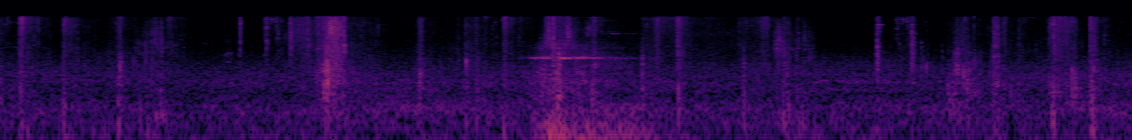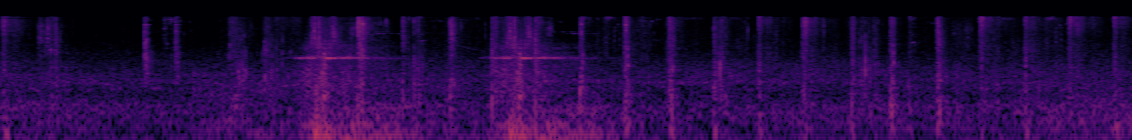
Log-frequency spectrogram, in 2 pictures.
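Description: Footsteps run over grass and soft ground.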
